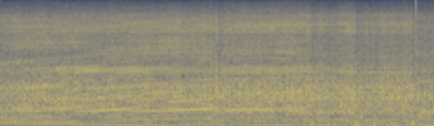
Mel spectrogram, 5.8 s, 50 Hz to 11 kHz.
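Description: A Suzuki V-Strom 800 DE motorcycle engine holds high revs around 7,000 RPM, a loud, steady droning roar with rising and falling tonal whine and wind rush, heard continuously with no talk.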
